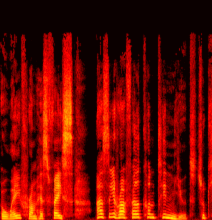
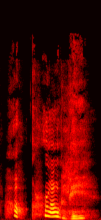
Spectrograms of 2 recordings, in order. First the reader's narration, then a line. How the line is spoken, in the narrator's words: Aziraphale moaned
